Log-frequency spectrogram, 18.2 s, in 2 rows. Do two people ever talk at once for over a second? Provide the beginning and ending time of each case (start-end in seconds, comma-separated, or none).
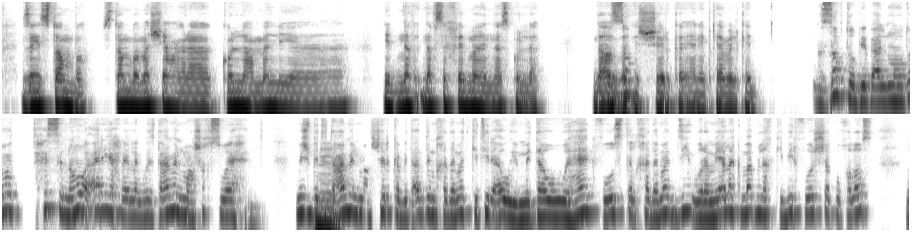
none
